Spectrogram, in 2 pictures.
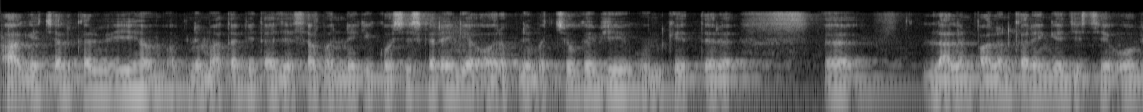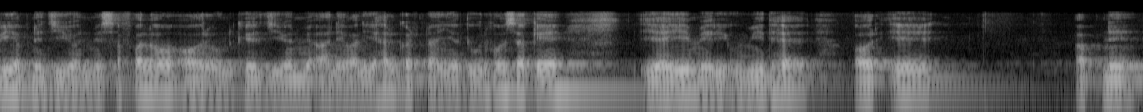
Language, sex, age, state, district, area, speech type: Hindi, male, 30-45, Uttar Pradesh, Bhadohi, rural, spontaneous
